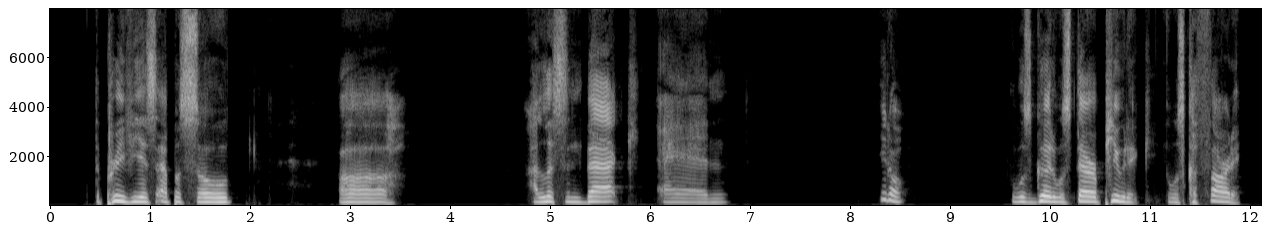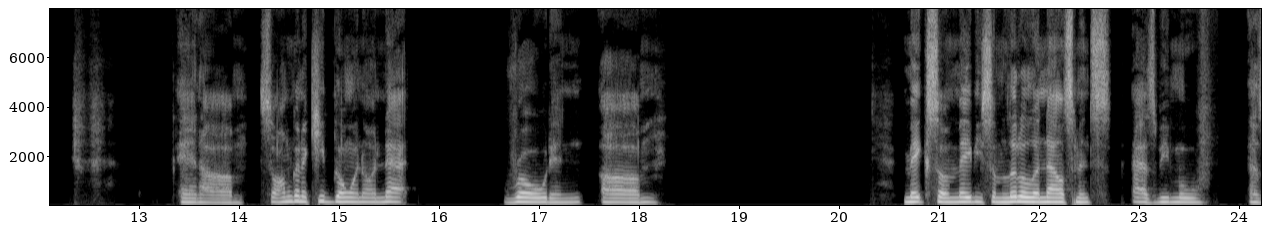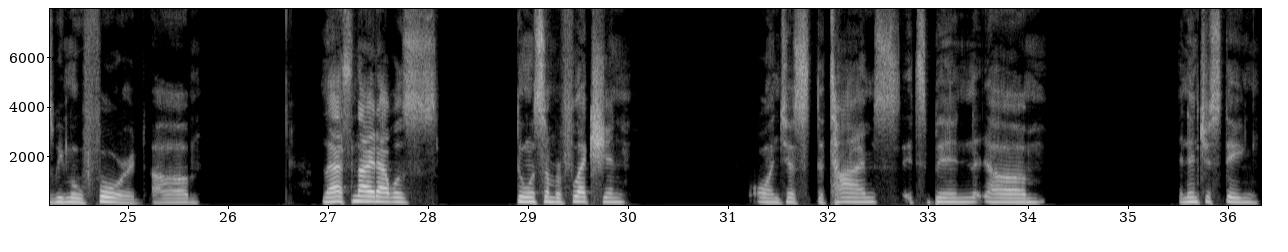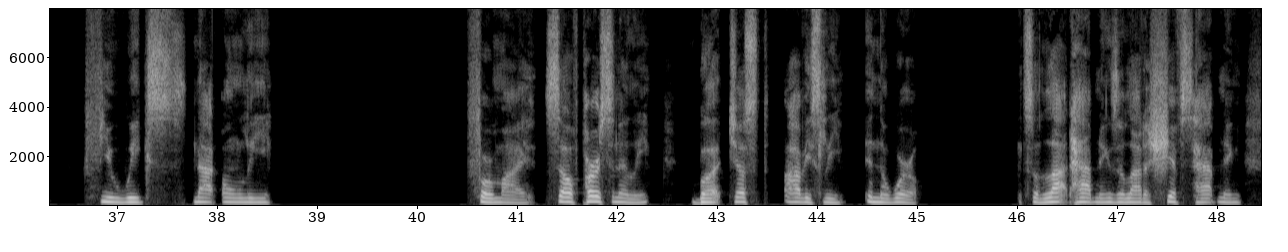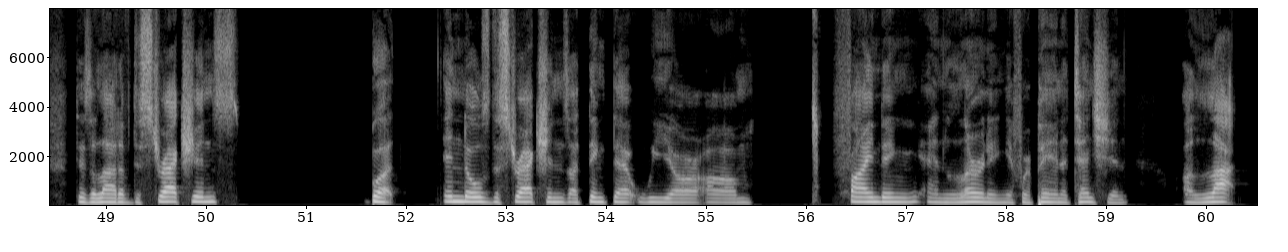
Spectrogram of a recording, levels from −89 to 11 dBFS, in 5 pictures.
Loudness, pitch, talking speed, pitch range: -19 LUFS, 165 Hz, 110 wpm, 150-180 Hz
